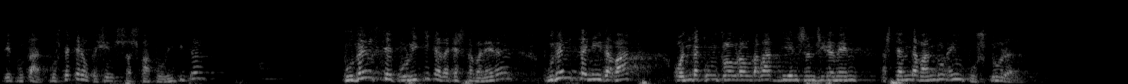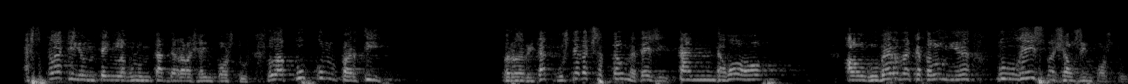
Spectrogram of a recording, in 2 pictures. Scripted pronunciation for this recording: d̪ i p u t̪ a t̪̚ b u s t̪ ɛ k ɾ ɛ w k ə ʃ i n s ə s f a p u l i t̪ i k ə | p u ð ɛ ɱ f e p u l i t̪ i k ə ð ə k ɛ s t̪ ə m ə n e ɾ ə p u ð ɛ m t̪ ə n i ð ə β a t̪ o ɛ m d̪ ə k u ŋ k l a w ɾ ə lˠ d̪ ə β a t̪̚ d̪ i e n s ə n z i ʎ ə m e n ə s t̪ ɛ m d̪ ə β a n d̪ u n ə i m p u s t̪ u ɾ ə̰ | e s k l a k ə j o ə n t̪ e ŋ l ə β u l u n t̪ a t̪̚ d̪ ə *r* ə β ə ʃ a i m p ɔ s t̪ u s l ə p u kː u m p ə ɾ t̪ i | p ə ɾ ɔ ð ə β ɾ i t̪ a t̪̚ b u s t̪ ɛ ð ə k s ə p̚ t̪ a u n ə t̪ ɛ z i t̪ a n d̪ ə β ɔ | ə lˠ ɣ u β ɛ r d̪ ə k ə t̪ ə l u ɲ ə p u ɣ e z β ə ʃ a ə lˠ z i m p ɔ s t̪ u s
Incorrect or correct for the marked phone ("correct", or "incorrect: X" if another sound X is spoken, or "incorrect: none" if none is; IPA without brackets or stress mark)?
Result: correct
